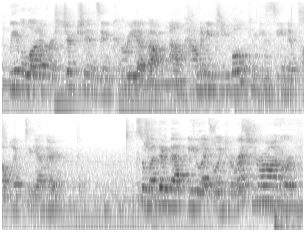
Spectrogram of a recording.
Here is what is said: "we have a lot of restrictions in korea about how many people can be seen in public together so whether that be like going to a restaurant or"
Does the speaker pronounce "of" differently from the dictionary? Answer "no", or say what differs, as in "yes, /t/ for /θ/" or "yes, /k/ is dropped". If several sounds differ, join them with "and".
no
